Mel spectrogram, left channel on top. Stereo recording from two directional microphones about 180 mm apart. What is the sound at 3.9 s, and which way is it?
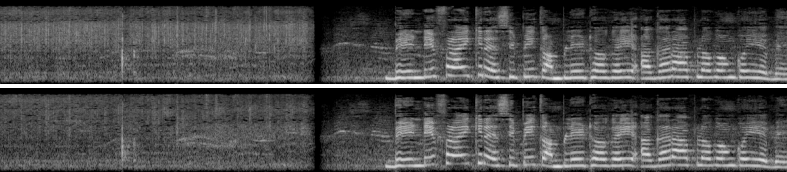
A woman's voice, centre (ahead or behind).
